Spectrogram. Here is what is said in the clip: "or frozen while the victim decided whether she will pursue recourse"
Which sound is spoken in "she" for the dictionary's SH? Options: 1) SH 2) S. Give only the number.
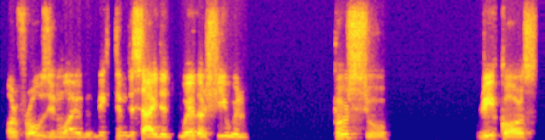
1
